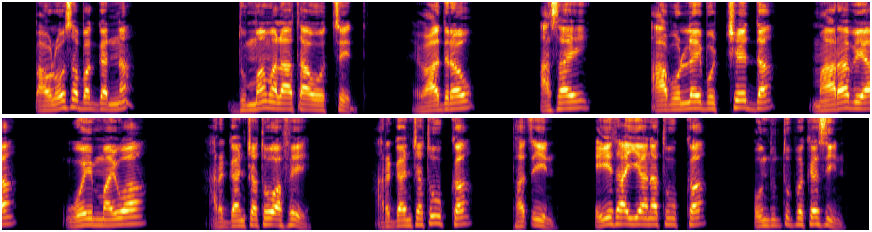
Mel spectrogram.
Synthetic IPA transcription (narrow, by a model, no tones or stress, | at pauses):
pʼɐwʊlo̞ːs̬ɐbɐɡːɐnːɐ | d̪ʊmːɐmɐlaːt̪aːo̞ːt͡sːe̞ːd̪ːɐ̥ | hɛ̰waːd̪ɪɾɐw | ʔɐsɐj | aːbɔlːɐjbɔt͡ʃːe̞ːd̪ːɐ | maːɾɐbɛja | wɔjmɐjʊwaː | hɐ̰ɾɡɐnt͡ʃːɐt̪oːɐfe̞ː | hɐ̰ɾɡɐnt͡ʃːɐt̪uːkːɐ | pɐt͡sʼiːn | ʔiːt̪ɐːjːaːnɐt̪uːkːɐ | ʊnt̪̬ːʊnt̪ːʊp̬ːɛkɛs̬ḭːn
